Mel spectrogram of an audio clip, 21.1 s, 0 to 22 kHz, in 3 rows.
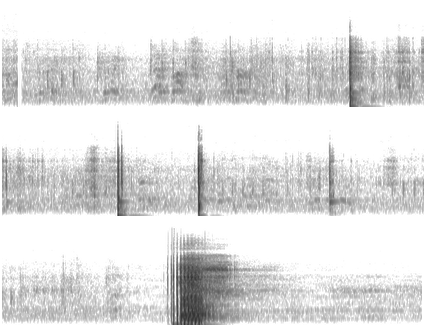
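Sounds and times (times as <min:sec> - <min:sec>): airsoft rifle shots: 0:16.8 - 0:17.8.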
